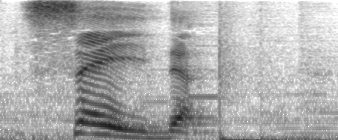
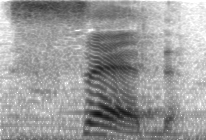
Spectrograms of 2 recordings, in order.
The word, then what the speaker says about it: said: the verb to say some people say sayed no it's not said it's said they say said you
